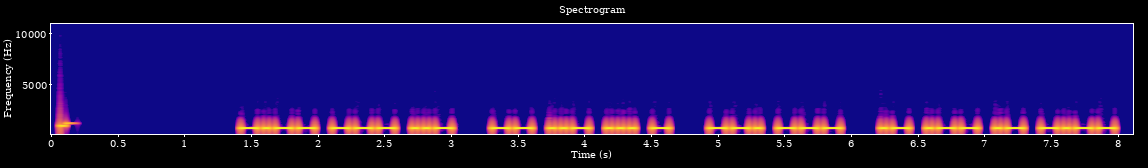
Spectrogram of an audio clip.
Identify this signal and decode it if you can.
Morse code, heard as a keyed tone, about 28 wpm, 700 Hz. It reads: YOU MUST GO AWAY
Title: Sentences from Top 1100 Words 28wpm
